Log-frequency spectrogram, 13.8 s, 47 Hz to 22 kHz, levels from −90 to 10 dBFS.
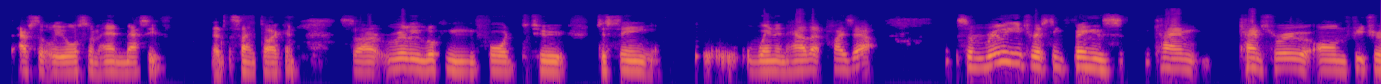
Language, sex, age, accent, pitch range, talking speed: English, male, 20-39, Australian, 125-145 Hz, 130 wpm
